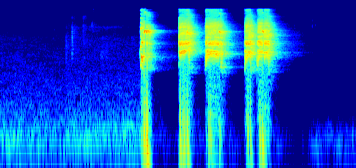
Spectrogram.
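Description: Caged male black francolin calling: a loud, harsh phrase of five grating notes that begins almost two seconds in, one note, a short pause, then four in quick succession.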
